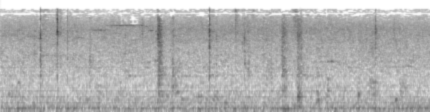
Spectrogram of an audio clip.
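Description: A metal ladle clinking and scraping against a metal pot while braised beef is ladled out into bowls, a sharp clink every second or so, over a steady low mechanical rumble.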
